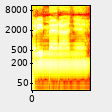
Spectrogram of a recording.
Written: primerane

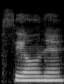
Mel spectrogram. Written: silne

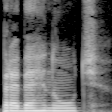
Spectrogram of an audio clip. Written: prebehnúť

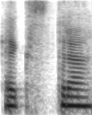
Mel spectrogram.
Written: extra

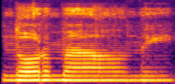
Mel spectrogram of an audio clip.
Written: normálny

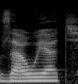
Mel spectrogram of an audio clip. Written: zaujať

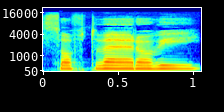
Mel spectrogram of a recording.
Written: softverovy

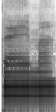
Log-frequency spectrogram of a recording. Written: téma

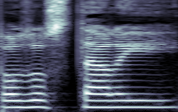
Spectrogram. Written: pozostalý

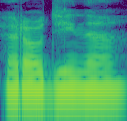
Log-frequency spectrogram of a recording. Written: rodina

